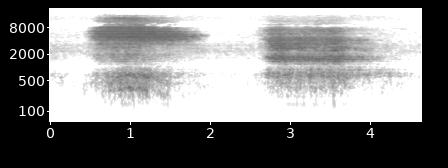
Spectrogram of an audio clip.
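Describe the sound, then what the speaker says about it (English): Two deep, slow breaths during a yoga inversion exercise, each a long airy rush lasting over a second with a quiet pause between, close and fairly soft with no talk. "And breathe."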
